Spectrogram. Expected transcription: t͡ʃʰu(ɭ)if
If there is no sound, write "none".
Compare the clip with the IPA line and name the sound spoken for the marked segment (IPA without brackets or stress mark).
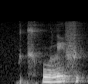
l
